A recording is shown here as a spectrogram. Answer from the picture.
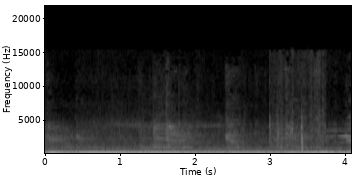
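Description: Motorhome engine idling, a steady low rumble heard from inside the cab, with soft background music over it.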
